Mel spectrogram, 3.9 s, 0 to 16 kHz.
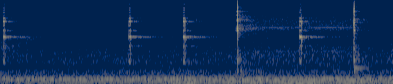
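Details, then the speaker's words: Lexus LS430 2000–2003 3UZ-FE VVT-i engine on a right-hand-drive test harness, fuel pump test: crisp separate relay clicks, about five in a few seconds, over a low hum, fuel pump relay switching normally. "okay so we're gonna go and test fuel pump now as soon as i press this little arrow you're gonna hear the relay click on"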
